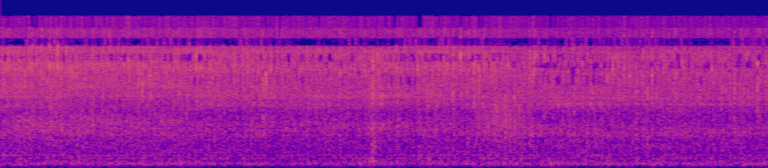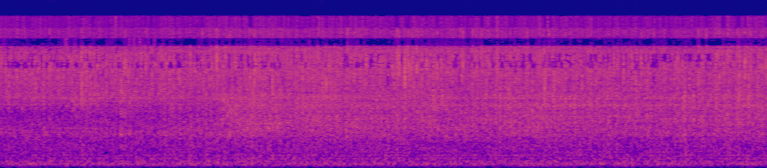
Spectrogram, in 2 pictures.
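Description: Steady rush of water alongside a pole-and-line fishing boat, over a low steady engine hum. A single brief knock comes about five and a half seconds in.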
